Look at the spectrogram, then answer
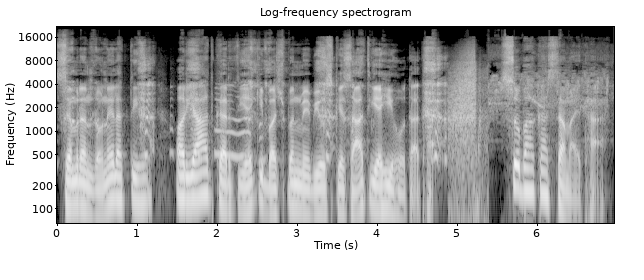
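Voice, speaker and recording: A man's voice: lowish voice, big pitch swings, a little slow, dark tone, a little hiss or hum. A man narrating a scripted Hindi cartoon story as its storyteller.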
